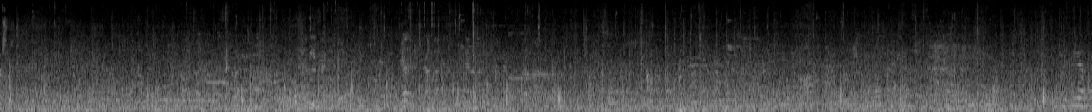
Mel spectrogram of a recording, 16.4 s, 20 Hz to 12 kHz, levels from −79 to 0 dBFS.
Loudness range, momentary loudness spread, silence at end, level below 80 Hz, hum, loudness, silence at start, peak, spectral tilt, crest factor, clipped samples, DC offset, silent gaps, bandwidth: 2 LU; 3 LU; 0 s; -52 dBFS; none; -36 LUFS; 0 s; -14 dBFS; -6.5 dB/octave; 22 dB; under 0.1%; under 0.1%; none; 11.5 kHz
